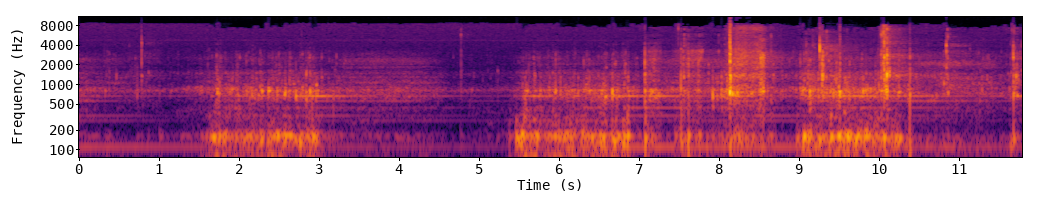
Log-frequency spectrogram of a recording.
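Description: Muffled water sloshing and churning heard through a submerged camera, coming in three surges with sharp clicks, over a faint steady hum.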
